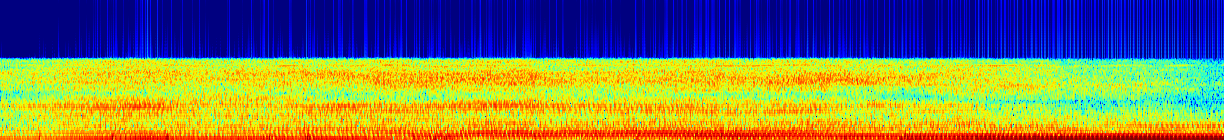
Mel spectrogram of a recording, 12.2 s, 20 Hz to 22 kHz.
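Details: Rebuilt 440 awhp 1G Eagle Talon TSi DSM turbo four with 160 psi compression on all cylinders, a Kevlar Extreme timing belt and new genuine Mitsubishi covers, pulleys and front case. A smooth, even low idle with no ticks, knocks or misses is a normal, healthy idle.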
